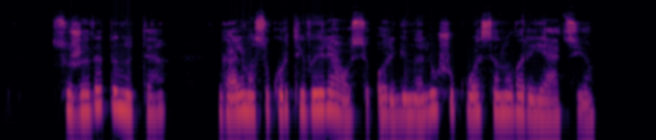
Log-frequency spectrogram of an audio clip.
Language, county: Lithuanian, Šiauliai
